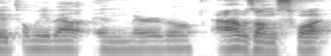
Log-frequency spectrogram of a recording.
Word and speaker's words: Maryville: East Tennessee, a little town called Maryville. Okay. Unless you're from there, it's called Merville.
